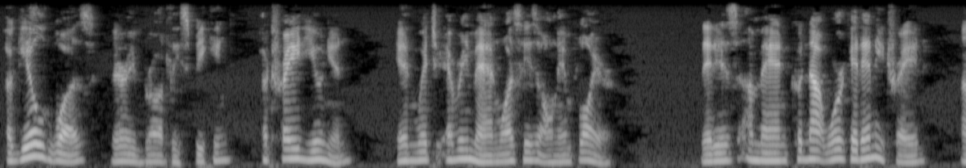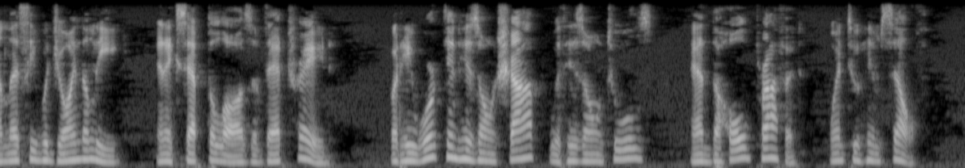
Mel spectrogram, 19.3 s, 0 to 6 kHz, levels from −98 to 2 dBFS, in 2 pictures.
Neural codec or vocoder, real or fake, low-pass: none; real; 5.4 kHz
